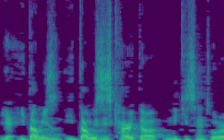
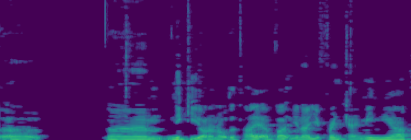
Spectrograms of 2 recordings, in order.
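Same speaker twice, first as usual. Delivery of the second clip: play-acted hesitant, meek, innocent voice, pitched up; 5 semitones higher, 4 dB quieter than usual. Retelling a movie phone call, imitating an innocent puppy-dog tone. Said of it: "all this fucking innocent little puppy dog".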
